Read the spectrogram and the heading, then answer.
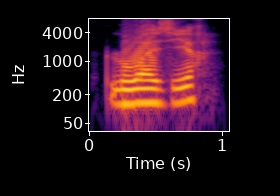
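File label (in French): "loisir", French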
